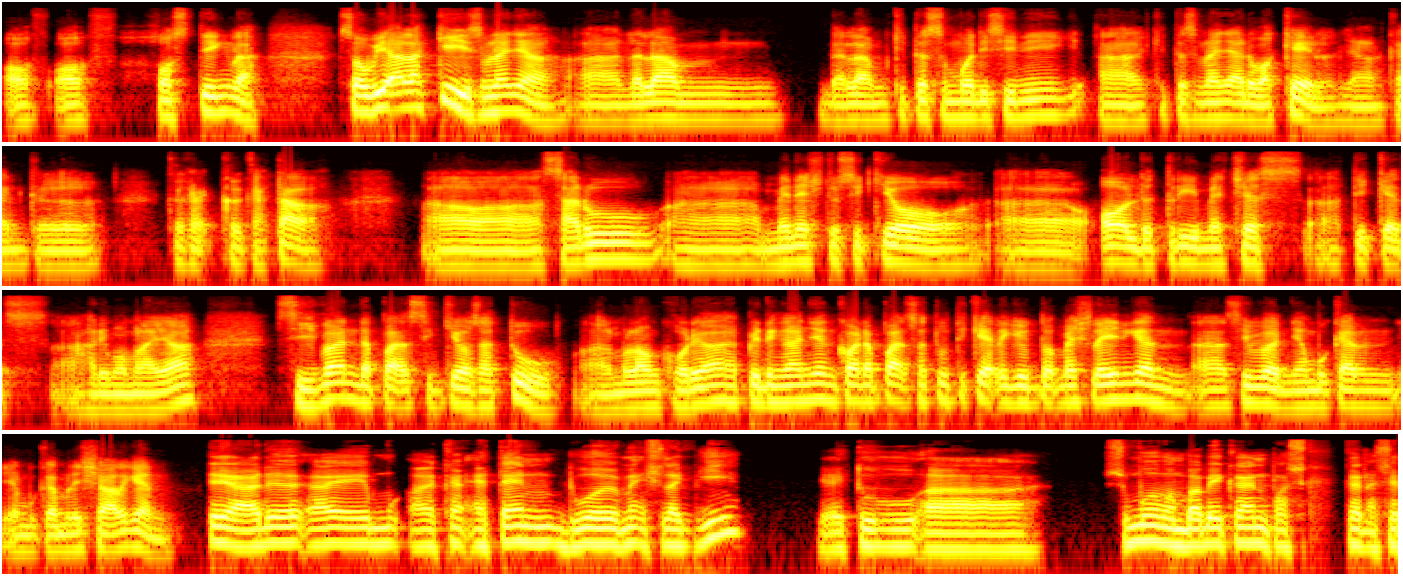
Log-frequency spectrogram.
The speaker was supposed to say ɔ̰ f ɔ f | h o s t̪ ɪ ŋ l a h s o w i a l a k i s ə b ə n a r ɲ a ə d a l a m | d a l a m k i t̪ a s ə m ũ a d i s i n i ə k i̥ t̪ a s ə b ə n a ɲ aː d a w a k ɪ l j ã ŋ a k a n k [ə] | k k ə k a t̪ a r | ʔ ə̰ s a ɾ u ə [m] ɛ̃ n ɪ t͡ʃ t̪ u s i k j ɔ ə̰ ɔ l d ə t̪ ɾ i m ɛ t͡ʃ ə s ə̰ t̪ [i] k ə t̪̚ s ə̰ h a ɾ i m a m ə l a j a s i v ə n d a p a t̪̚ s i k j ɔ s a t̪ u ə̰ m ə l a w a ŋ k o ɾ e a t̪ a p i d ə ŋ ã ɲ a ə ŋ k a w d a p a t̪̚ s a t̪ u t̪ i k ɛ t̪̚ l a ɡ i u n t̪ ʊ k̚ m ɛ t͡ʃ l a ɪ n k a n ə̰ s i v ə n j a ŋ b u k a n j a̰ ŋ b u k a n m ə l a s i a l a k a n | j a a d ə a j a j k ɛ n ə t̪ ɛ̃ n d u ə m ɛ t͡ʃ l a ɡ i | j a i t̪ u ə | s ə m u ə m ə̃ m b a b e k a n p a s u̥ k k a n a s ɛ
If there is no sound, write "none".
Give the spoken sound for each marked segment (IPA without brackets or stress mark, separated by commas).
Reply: ə, m, i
